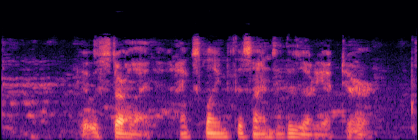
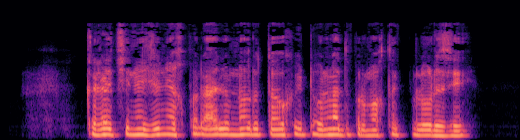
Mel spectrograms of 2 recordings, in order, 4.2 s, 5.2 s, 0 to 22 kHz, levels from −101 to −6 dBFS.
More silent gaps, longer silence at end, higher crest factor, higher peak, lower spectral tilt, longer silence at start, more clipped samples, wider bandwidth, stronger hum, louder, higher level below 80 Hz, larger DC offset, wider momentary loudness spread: neither; second, 0 s vs 0.5 s; first, 24 dB vs 16 dB; first, -8 dBFS vs -12 dBFS; second, -4.5 dB/octave vs -6.5 dB/octave; second, 0.05 s vs 0.9 s; neither; second, 7.8 kHz vs 11.5 kHz; neither; about the same, -30 LUFS vs -28 LUFS; first, -66 dBFS vs -74 dBFS; neither; first, 19 LU vs 6 LU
